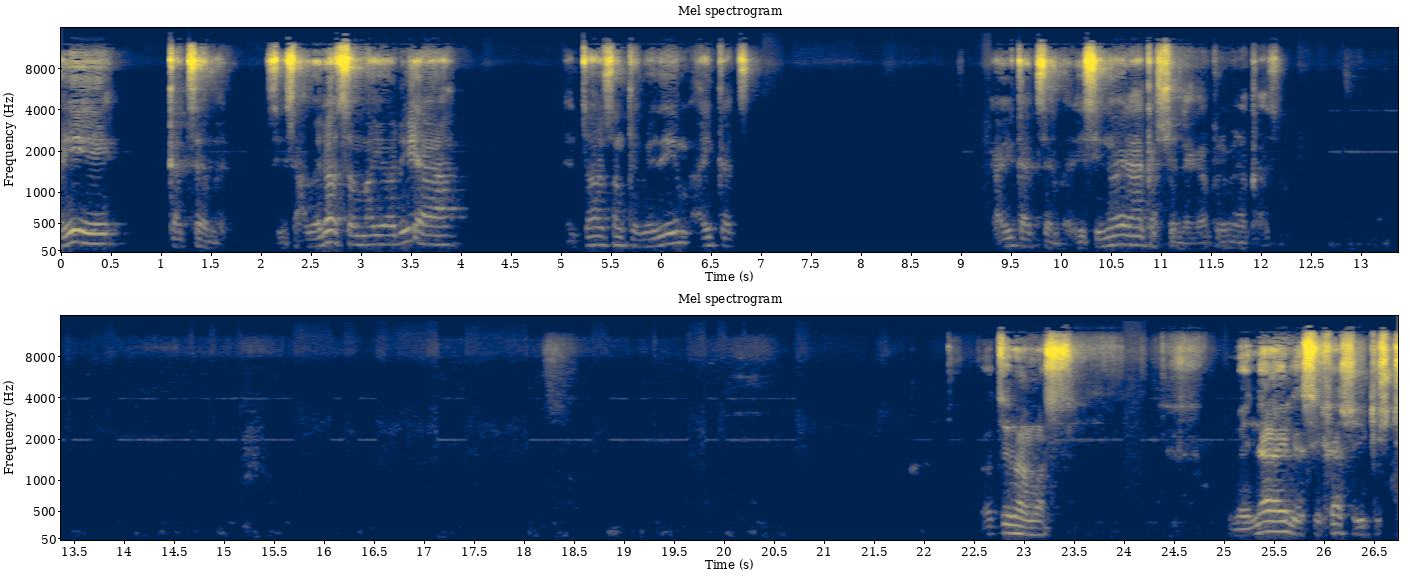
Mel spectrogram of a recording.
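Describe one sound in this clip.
A middle-aged man speaks calmly through an online call, in bursts with pauses.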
